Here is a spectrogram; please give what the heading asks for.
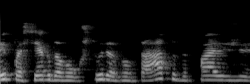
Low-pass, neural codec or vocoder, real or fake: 7.2 kHz; none; real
